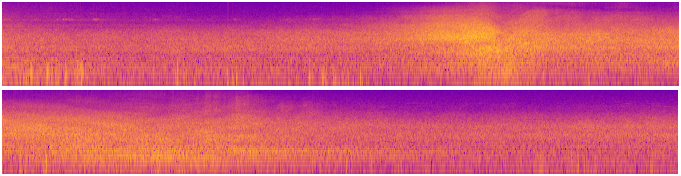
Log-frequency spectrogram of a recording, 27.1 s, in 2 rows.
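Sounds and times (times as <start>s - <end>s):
train wheels rumbling on rails: 0.0s - 8.4s
diesel locomotive engine drone: 0.0s - 27.0s.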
